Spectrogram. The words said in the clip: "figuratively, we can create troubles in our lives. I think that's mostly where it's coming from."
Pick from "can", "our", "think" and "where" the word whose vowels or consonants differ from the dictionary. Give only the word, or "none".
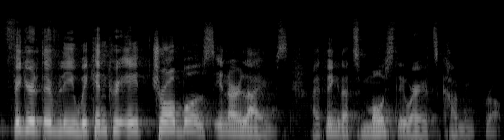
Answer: none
